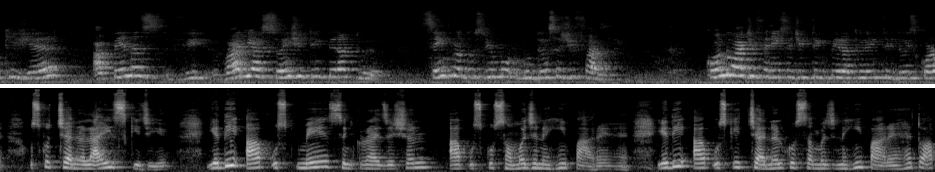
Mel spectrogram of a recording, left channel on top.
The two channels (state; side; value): different; both; correlation -0.01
